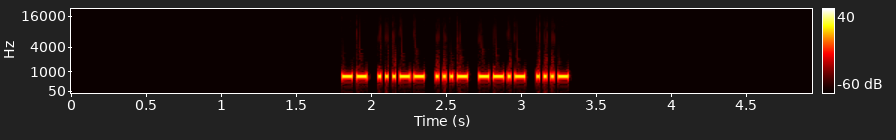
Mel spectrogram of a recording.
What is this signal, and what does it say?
Morse code, heard as a keyed tone, about 52 wpm, 700 Hz. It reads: M3VQV
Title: DXCC-100 Call Signs - 5 Characters - Repeated 3x - 50wpm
